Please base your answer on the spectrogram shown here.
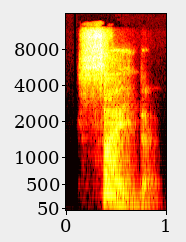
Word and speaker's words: saída: por exemplo saída aqui Não há dúvida de que é um hiato Já que eu não consigo pronunciar saída com um ditongo toque muito claro onde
